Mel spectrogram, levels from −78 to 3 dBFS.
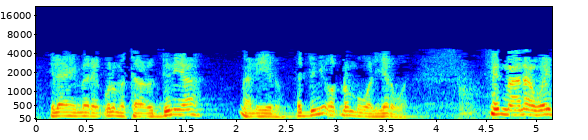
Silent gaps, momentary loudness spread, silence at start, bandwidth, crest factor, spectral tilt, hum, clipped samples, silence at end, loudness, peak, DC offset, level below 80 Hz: none; 19 LU; 0.1 s; 4.9 kHz; 14 dB; -11 dB/octave; none; under 0.1%; 0 s; -17 LUFS; -4 dBFS; under 0.1%; -42 dBFS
